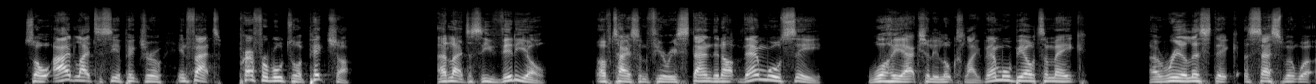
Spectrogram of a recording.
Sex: male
